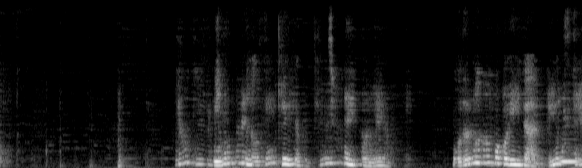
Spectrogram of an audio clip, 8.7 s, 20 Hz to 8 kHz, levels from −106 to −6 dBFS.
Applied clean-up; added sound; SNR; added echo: neural mask model DeepFilterNet 3.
